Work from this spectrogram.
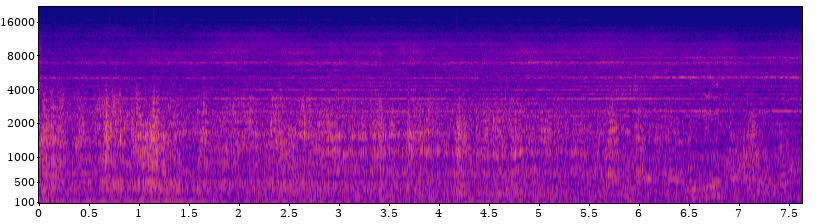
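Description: A P-51 Mustang propeller fighter flies overhead at the Edwards AFB Aerospace Valley Airshow, a sustained droning engine roar that swells slightly early and then fades, with a voice talking over it.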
